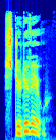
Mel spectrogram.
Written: støttevæv

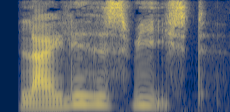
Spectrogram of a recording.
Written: lejlighedsvis

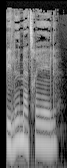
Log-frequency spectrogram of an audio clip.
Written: billedmateriale

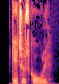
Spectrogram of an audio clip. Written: ghettoskole

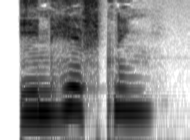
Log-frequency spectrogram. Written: indhæftning

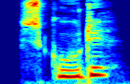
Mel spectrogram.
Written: skutte

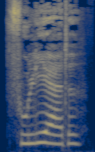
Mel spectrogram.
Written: fuldhjertet

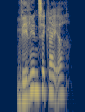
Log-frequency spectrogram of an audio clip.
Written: velintegreret

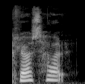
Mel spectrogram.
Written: klos

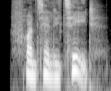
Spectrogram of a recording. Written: frontalitet

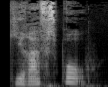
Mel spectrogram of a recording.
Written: girafsprog

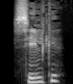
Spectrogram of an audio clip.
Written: silke

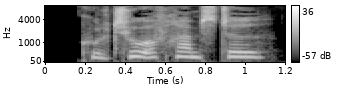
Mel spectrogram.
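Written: kulturfremstød

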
